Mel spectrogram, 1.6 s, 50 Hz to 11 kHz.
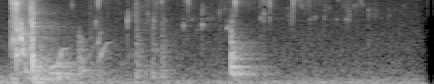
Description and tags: DSP Foley IceCubeInWater 01
So with that being said I'm going to be periodically adding sounds to my "Dream Sample Pack" so you can all hear the sounds I've been creating under my new nickname "Dream", thank you all for the downloads, its awesome to see how terrible my sound quality was and how much I've improved from that, enjoy these awesome synth sounds I've engineered, cheers. -Dream
Foley-Sounds, Ice, Liquid, Splash, Water, Zoom-H4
